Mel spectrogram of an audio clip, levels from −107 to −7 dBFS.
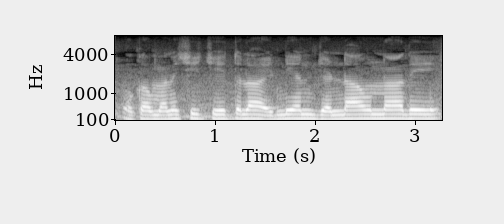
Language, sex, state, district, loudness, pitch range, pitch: Telugu, male, Telangana, Mahabubabad, -13 LUFS, 140-150 Hz, 145 Hz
